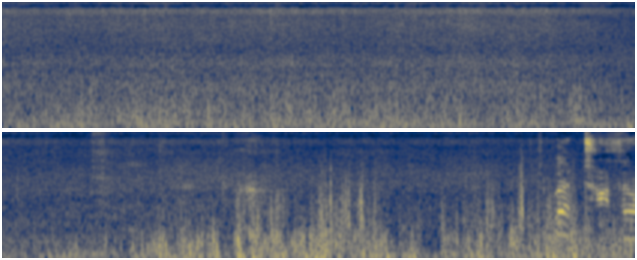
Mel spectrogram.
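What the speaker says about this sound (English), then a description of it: "Wind's picked up a little bit." Wind buffets the microphone in a continuous rushing roar while a boat cruises the Intracoastal Waterway, with water noise beneath and gusts swelling stronger toward the end.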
